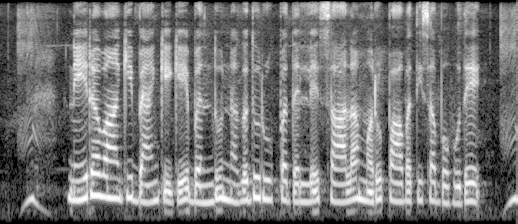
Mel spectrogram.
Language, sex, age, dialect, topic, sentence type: Kannada, female, 25-30, Mysore Kannada, banking, question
